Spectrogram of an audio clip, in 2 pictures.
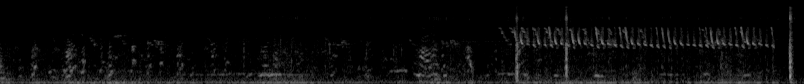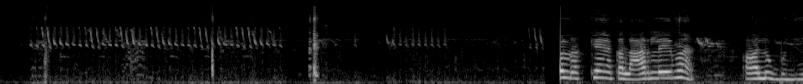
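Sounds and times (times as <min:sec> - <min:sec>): bird trilling: 0:04.5 - 0:13.5.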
